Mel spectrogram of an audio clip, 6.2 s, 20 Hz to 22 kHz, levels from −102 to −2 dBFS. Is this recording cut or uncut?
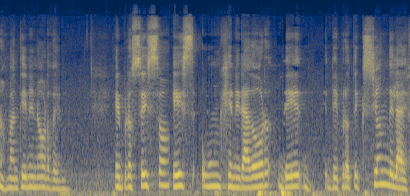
cut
